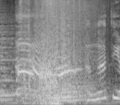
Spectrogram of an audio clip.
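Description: Film music with a car racing past, loudest from about half a second to a second and a half in.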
